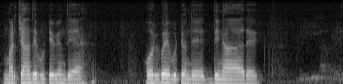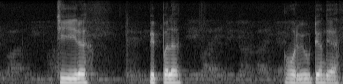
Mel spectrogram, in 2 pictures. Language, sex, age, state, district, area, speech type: Dogri, male, 30-45, Jammu and Kashmir, Kathua, rural, spontaneous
